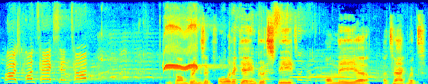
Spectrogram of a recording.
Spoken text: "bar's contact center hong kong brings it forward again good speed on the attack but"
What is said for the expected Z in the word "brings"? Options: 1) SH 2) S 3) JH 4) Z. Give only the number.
4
